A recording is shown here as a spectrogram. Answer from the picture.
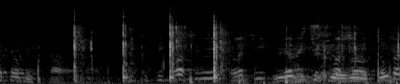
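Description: Four sharp clicks or knocks about half a second apart, over quiet voices in the background.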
